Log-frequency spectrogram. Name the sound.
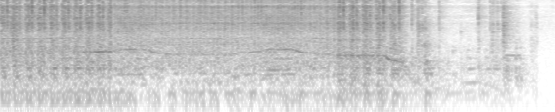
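embroidery machine stitching satin finishing line on terry towel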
